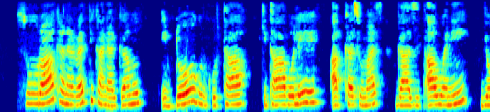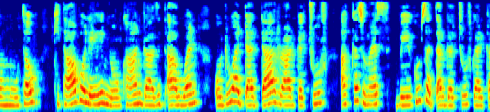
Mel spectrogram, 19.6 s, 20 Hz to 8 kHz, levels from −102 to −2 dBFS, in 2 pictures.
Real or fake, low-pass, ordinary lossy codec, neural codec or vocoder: real; 7.2 kHz; MP3, 32 kbps; none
